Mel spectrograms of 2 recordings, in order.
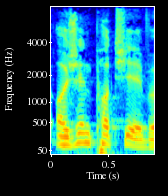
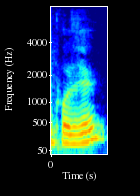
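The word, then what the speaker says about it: Eugène Pottier: Die äh, wurde geschrieben von äh, Eugen äh, helf mir mal mit der Aussprache. Portier? – Eugène, Eugène Portier würde ich das aussprechen. Eugène Portier, ja.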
